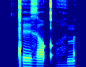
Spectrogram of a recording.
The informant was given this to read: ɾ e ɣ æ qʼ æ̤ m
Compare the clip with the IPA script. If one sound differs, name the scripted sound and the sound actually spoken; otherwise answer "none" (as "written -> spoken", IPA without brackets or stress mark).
ɾ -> ǃ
